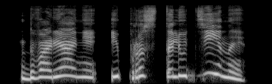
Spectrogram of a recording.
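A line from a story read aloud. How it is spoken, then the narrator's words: Squeaky. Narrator (Russian): Она пропищала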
